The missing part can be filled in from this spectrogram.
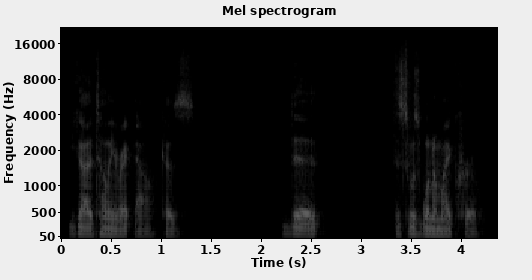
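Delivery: soft, hushed half-whispered aside in character voice. Voicing a crew member named Gideon who leans close to a player: half-whispering in character. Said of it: "he whispers to you".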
